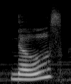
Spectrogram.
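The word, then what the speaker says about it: Nous: Knows, N-O-U-S. Knows. I think that's how they pronounce it.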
